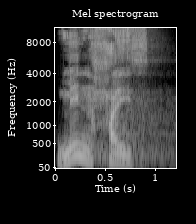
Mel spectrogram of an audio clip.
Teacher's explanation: من حیث اظہار حلقی, کیونکہ نون ساکن کے بعد حروف حلقی کے 6 حرفوں میں سے حا ہے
